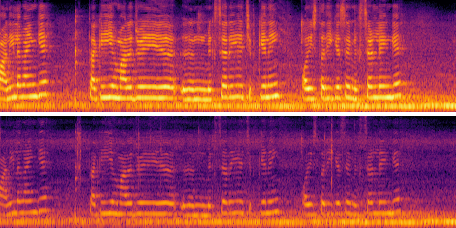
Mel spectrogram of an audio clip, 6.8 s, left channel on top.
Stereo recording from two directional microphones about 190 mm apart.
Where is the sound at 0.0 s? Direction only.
35° left (ahead or behind).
